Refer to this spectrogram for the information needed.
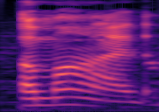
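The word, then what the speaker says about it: Ahmaud: It's Ahmed, right? Am I saying that right? Okay. – Say that last part. – Ahmed. I'm saying his name right. I'm saying his name correctly. Is that, I'm pronouncing it correctly. Ahmed. – Ahmad. – I'm sorry. – It took me. No, it's okay. It took me a minute. I was like, wait. Ahmad, yes.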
